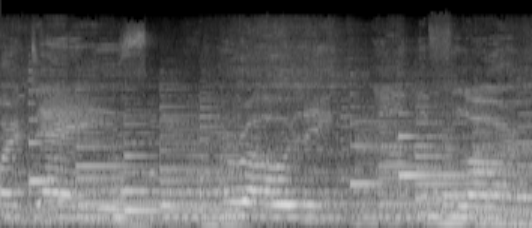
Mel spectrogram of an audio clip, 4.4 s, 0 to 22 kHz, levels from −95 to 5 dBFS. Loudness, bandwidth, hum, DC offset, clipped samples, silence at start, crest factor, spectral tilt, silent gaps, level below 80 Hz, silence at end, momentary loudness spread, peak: -20 LUFS; 16 kHz; none; under 0.1%; under 0.1%; 0 s; 14 dB; -6.5 dB/octave; none; -44 dBFS; 0 s; 8 LU; -6 dBFS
